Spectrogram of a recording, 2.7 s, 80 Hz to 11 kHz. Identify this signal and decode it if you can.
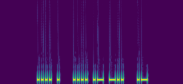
Morse code, heard as a keyed tone, about 40 wpm, 700 Hz. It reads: HE HAD A
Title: Sets of 3 Words 40wpm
